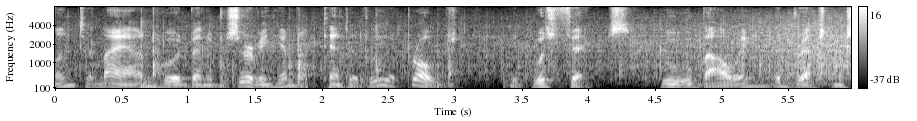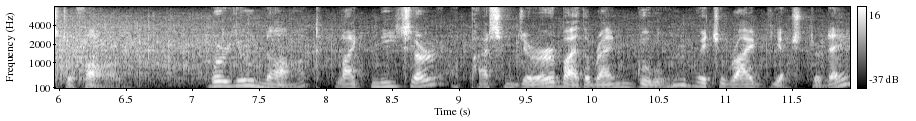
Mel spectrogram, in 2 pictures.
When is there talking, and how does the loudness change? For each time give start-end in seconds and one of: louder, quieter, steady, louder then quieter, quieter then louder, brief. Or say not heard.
0.0-11.8 steady.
